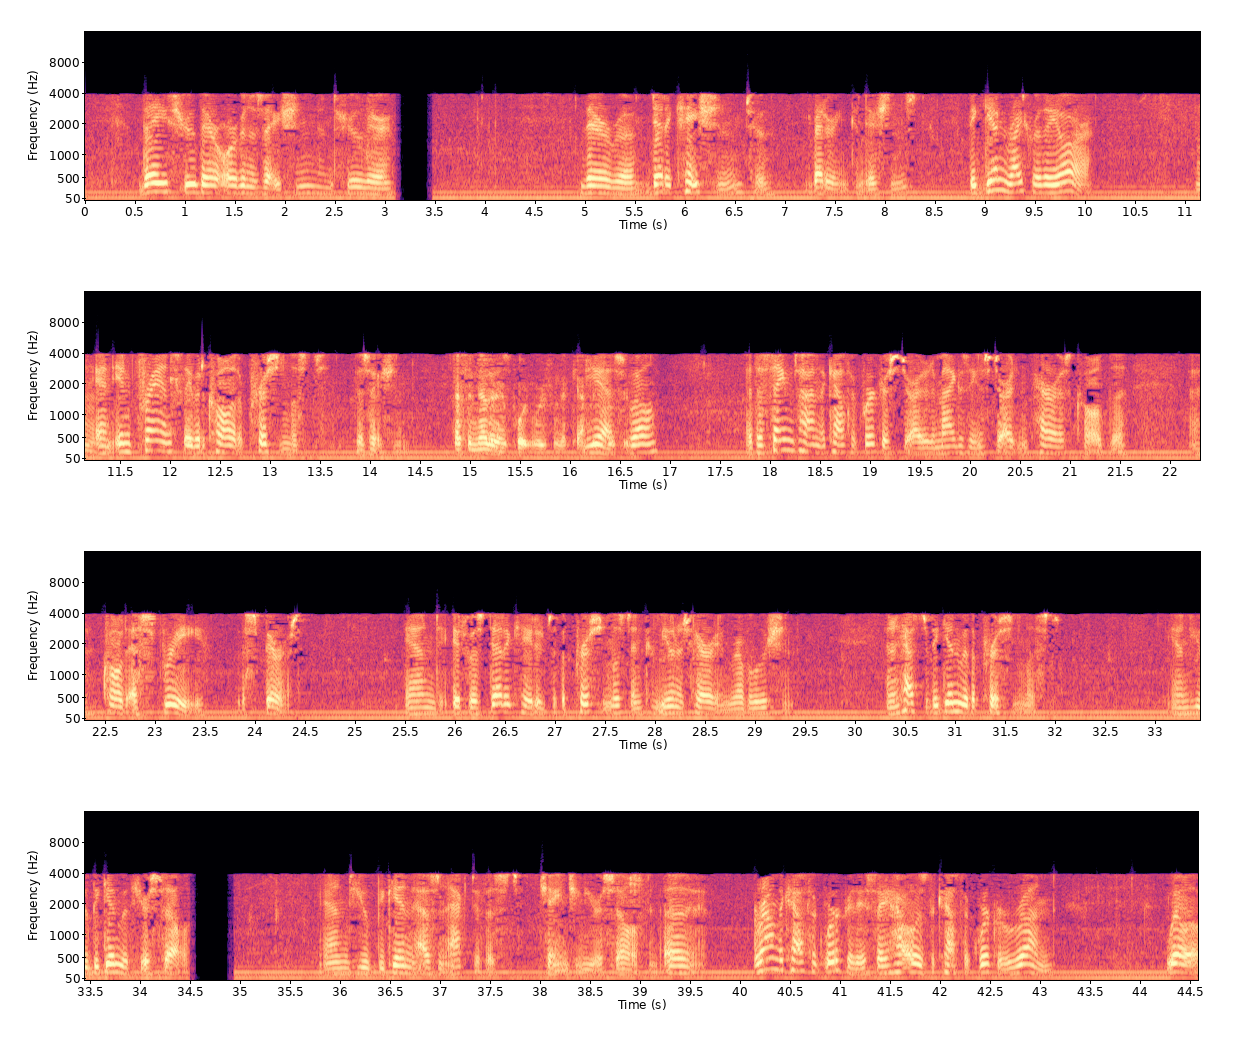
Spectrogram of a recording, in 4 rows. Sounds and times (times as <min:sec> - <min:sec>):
Speech: 0:00.6 - 0:03.2, 0:05.0 - 0:10.1, 0:11.1 - 0:16.9, 0:17.8 - 0:21.6, 0:22.2 - 0:24.5, 0:25.5 - 0:29.4, 0:30.3 - 0:32.1, 0:33.2 - 0:34.6, 0:35.8 - 0:43.2, 0:44.3 - 0:44.5.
